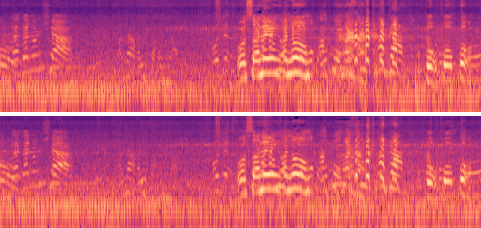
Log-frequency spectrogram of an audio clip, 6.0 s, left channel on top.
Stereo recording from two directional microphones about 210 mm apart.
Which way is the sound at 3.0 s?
25° left (ahead or behind).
